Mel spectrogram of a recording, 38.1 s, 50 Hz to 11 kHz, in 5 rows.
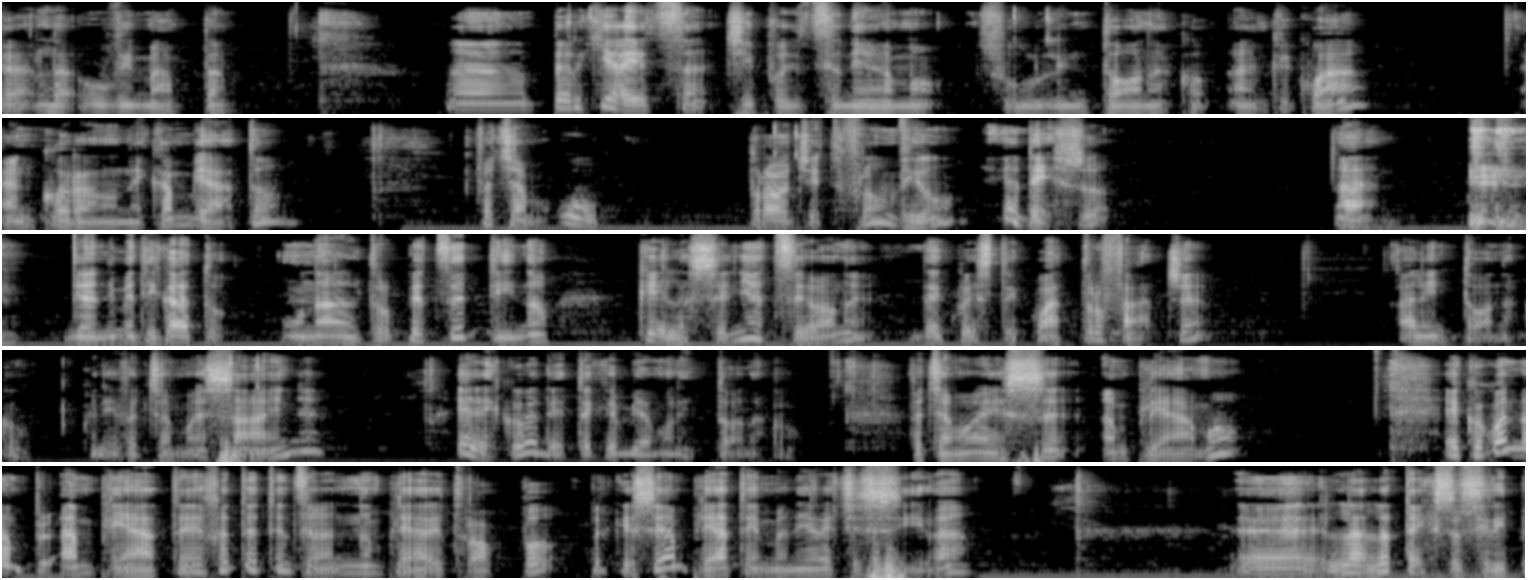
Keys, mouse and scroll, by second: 3.1-4.9 drag, 6.0-8.0 middle drag, 8.8 right click, 9.5 right click, 10.4 u, 24.1-26.0 drag, 27.5 s.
